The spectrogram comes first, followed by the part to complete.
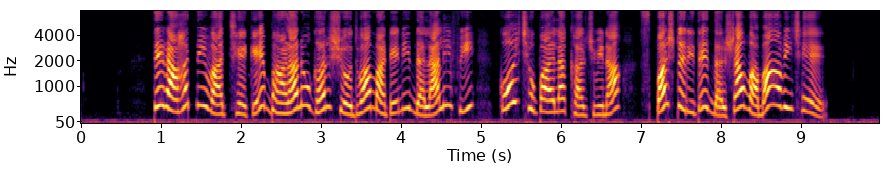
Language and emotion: Gujarati, happy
